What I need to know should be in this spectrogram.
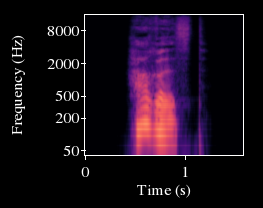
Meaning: second-person singular subjunctive I of harren
- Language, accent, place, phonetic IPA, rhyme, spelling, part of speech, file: German, Germany, Berlin, [ˈhaʁəst], -aʁəst, harrest, verb, De-harrest.ogg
